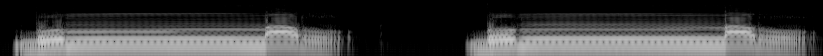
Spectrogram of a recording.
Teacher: menutup rapat untuk mengucapkan huruf setelahnya yaitu mim bum menutup rapat yang hanya keluar suara hanya melalui sumber suaranya hanya di hidung saja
